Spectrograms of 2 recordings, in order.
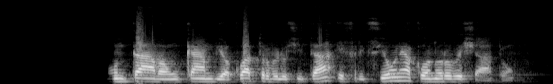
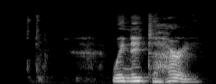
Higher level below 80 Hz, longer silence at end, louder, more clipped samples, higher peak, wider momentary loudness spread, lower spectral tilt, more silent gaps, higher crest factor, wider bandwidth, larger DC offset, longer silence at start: about the same, -58 dBFS vs -56 dBFS; first, 0.4 s vs 0.15 s; first, -15 LUFS vs -19 LUFS; neither; about the same, 0 dBFS vs -2 dBFS; first, 11 LU vs 5 LU; first, -8 dB/octave vs -6 dB/octave; neither; second, 14 dB vs 20 dB; second, 7.8 kHz vs 11 kHz; neither; about the same, 1.1 s vs 1.15 s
